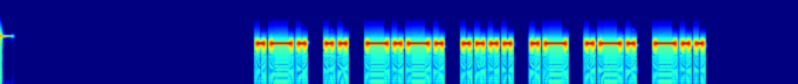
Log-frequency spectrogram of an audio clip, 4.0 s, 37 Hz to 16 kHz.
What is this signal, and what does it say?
Morse code, heard as a keyed tone, about 34 wpm, 700 Hz. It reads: RICHARD
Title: USA Common Names - 35wpm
